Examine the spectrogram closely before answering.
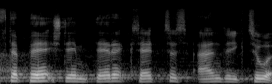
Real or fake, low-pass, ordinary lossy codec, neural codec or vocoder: real; 14.4 kHz; none; none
